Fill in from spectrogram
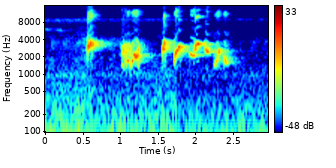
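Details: Red-whiskered bulbul song in the teasing 'sai to' style, used to train young caged bulbuls to sing back; four bright, slurred whistled notes, a lone note then a quick rising-falling run of three phrases.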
